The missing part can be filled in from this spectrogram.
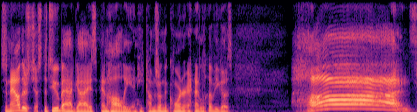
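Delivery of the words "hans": very high, shrill, stretched-out yell. Speaker recounting a film scene where a character comes around the corner, retelling a yell. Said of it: "the way he yells it".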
